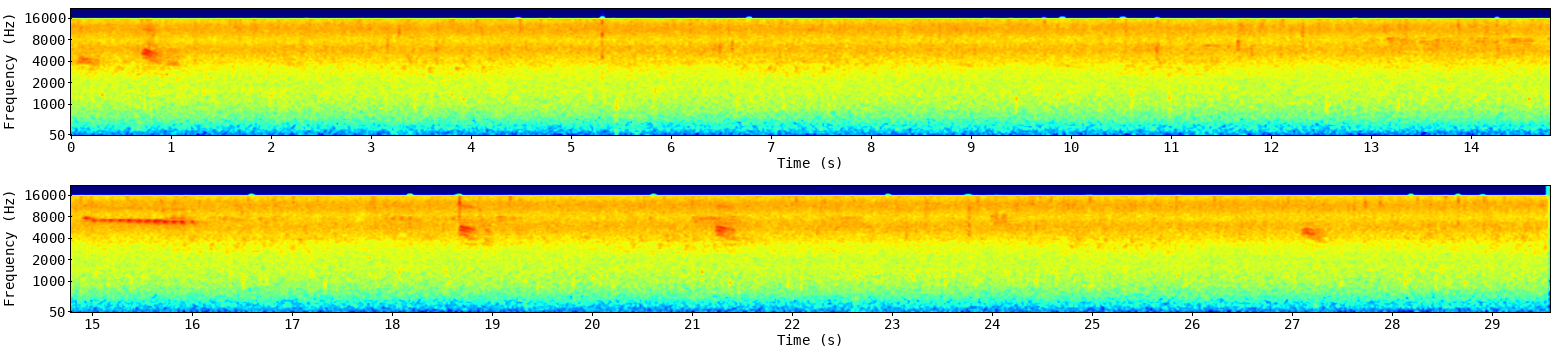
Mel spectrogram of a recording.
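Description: Steady rain falling on leaves and surfaces, an even hiss with no change in strength. A few brief high-pitched blips stand out above it now and then.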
